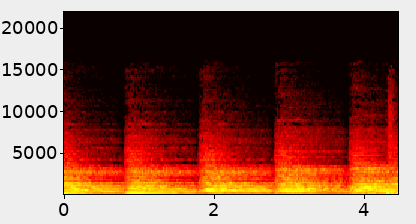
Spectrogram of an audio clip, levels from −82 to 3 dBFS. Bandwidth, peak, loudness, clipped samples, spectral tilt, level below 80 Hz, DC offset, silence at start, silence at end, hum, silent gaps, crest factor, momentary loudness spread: 15 kHz; -6 dBFS; -22 LUFS; under 0.1%; -6 dB/octave; -56 dBFS; under 0.1%; 0 s; 0 s; none; none; 14 dB; 6 LU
